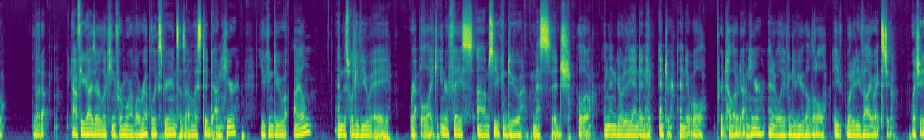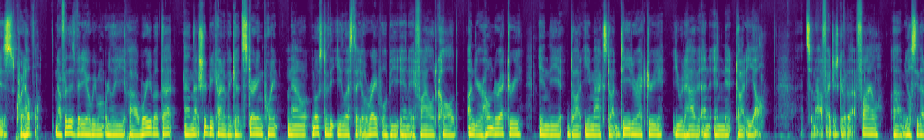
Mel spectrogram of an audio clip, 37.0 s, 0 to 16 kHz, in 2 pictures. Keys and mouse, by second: 2.6 ctrl+p, 2.9 ctrl+n, 3.1 ctrl+n, 3.4 ctrl+space, 3.6 ctrl+n, 4.1 ctrl+g, 26.2 click, 26.5 click, 29.1 click, 30.9 click, 32.1 click, 32.7 click, 33.7 click, 33.9 click, 35.3 Return.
